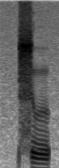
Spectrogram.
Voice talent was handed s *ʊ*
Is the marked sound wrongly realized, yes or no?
no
